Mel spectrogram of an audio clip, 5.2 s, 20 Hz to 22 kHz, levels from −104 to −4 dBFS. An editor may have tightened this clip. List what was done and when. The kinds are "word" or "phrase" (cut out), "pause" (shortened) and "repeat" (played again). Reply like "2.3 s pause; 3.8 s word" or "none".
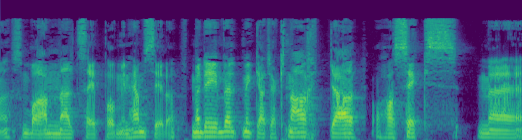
1.8 s pause; 3.6 s pause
